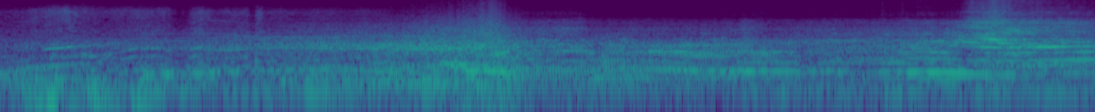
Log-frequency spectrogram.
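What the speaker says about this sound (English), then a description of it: "Beautiful pink Lamborghini that we have here." A pink Lamborghini Huracan racing at the Simola hillclimb, its engine revving and climbing through gear changes, loud and close as it passes.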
